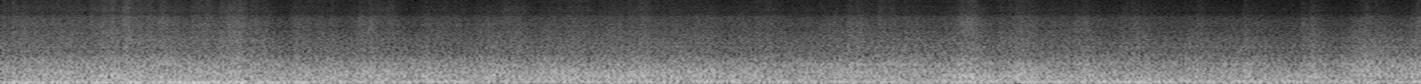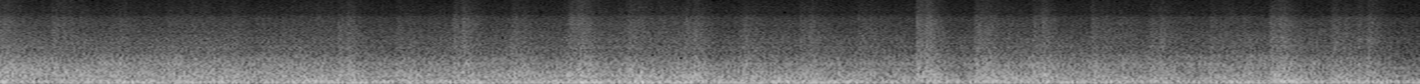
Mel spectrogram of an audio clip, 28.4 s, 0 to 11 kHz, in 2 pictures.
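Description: Running noise of a Hankyu 8300 series electric train heard inside the passenger cabin: a loud, steady rumble from the wheels and running gear, with sharp wheel clicks over the rails at irregular intervals.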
